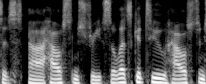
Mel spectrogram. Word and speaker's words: Houston Street: I know people, when they first go to New York, think it's Houston Street. The locals there pronounce it Houston Street.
